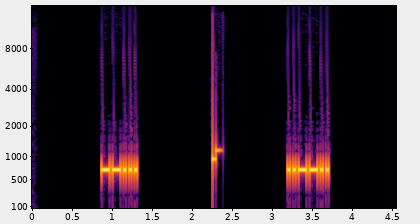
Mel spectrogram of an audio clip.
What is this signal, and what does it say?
Morse code, heard as a keyed tone, about 36 wpm, 700 Hz. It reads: 7 ?
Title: Single Character (Letter:Number:Punctuation:Prosign) 35wpm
